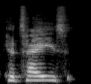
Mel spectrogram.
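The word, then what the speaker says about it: Cathays: So the Cathy's Community Centre in Cardiff. – Cathay's.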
